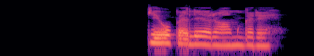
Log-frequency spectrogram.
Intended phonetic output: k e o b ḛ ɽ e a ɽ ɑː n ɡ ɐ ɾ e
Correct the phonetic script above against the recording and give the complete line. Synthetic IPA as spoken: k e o p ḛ l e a ɾ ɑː m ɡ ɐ ɾ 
